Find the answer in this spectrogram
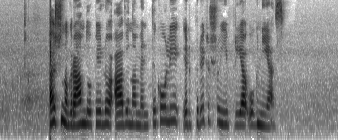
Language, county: Lithuanian, Klaipėda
